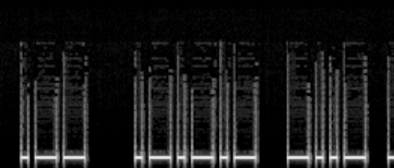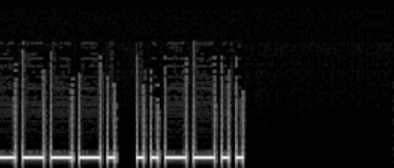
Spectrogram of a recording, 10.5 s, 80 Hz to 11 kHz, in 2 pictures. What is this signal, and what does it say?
Morse code, heard as a keyed tone, about 13 wpm, spaced as for 11 wpm, 800 Hz. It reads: W.X9?
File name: LEZIONI / 10 SIGNS / 10C DOT 12wpm 2451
